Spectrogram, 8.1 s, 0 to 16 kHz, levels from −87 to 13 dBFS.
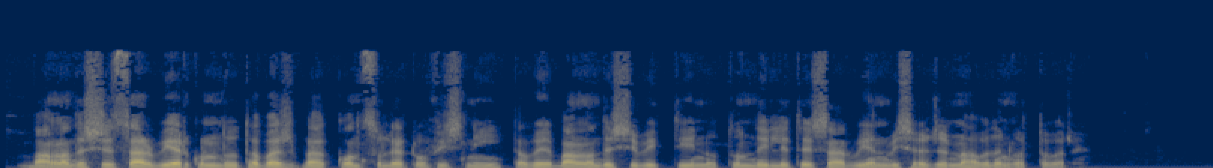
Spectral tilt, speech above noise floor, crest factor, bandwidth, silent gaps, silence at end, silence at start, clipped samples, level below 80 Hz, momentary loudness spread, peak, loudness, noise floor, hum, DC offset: -6 dB/octave; 43 dB; 20 dB; 11.5 kHz; none; 1 s; 0.15 s; under 0.1%; -52 dBFS; 9 LU; -4 dBFS; -24 LUFS; -66 dBFS; 50 Hz at -60 dBFS; under 0.1%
